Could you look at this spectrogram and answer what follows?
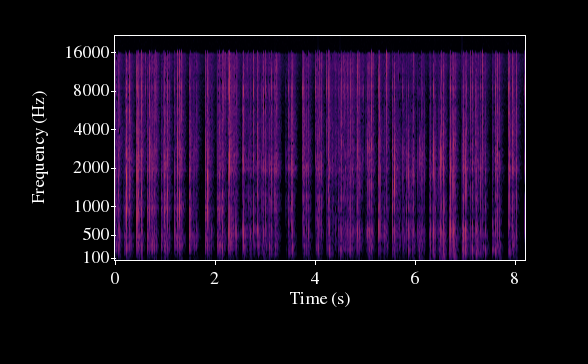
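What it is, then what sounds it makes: Cardboard gift box. Long acrylic nails tap fast on the top of a long, hollow, cream-coloured cardboard perfume gift box. The result is a rapid, steady patter of dry, hollow, mid-pitched clicks that stop dead with no ring and carry little bass.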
